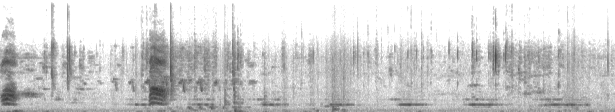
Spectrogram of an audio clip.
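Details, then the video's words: Crows calling: a loud harsh burst early on, then a series of short, harmonic, level-pitched notes spaced roughly a second apart, with faint chirps of other birds and light background noise. "Crows World"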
